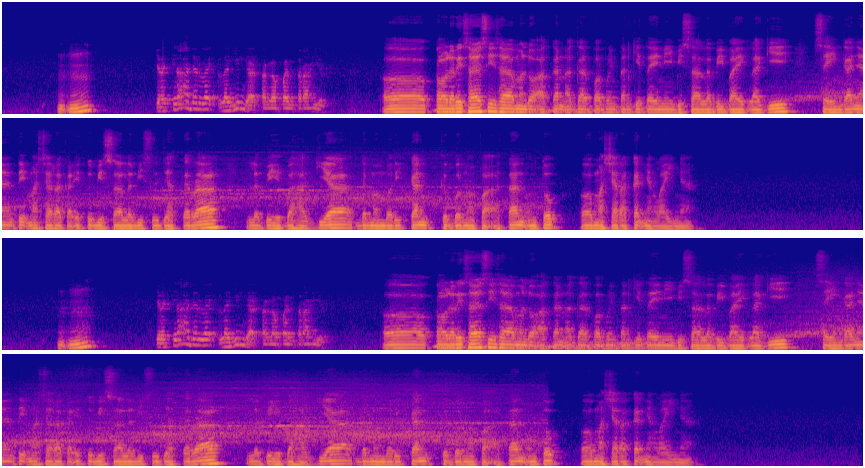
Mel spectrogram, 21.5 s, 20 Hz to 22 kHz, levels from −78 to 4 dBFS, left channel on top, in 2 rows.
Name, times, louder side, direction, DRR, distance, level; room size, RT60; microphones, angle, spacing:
voice 1, 0.7-1.2 4.8-17.7 18.0-19.4, left 2 dB, 25° left, 7 dB, 0.3 m, -22 dB
voice 2, 1.9-4.0, left 1 dB, 55° left, 4 dB, 1.2 m, -32 dB
sound 1, 5.4-17.6, right 4 dB, 55° right, 0.5 m, -37 dB
9.3 x 5.3 x 2.4 m, 0.38 s
head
